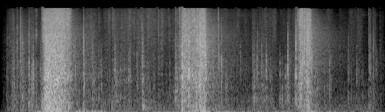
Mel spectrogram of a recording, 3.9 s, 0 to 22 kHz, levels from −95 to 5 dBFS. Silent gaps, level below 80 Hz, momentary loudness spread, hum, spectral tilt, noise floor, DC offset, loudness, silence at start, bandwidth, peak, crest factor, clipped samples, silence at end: none; -40 dBFS; 24 LU; none; -0.5 dB/octave; -47 dBFS; under 0.1%; -15 LUFS; 0.2 s; 17 kHz; -2 dBFS; 20 dB; under 0.1%; 0.55 s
